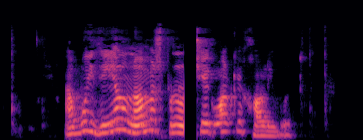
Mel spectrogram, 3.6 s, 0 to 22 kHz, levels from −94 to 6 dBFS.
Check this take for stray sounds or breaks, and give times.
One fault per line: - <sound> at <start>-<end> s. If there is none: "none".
- dropout at 1.8-2.0 s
